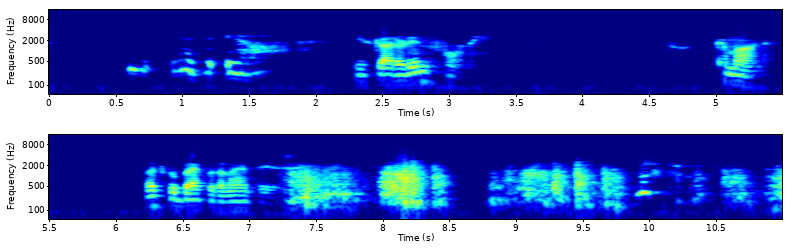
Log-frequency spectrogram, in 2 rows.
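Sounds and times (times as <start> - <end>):
speech: 0.6 - 3.3, 5.0 - 5.4, 6.2 - 10.1
heavy furniture scraping and bumping against a door: 7.3 - 9.9, 10.6 - 10.9.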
